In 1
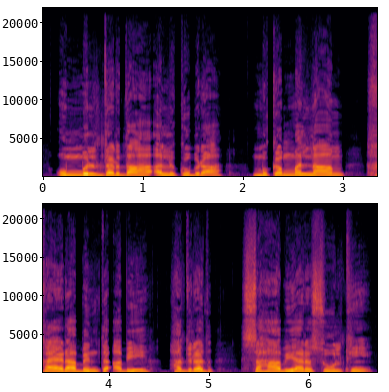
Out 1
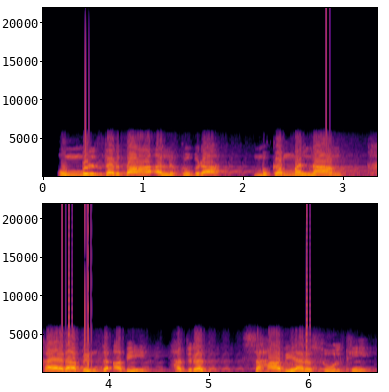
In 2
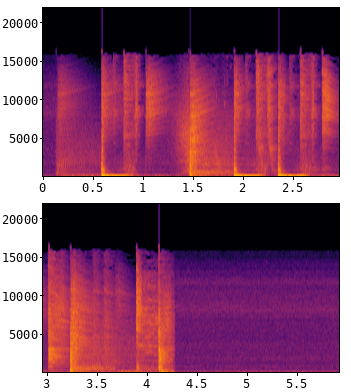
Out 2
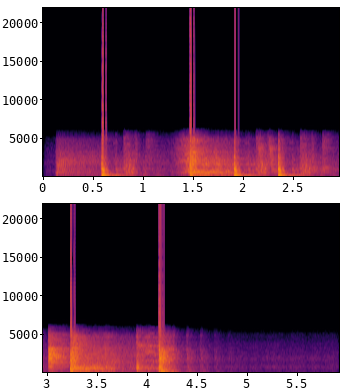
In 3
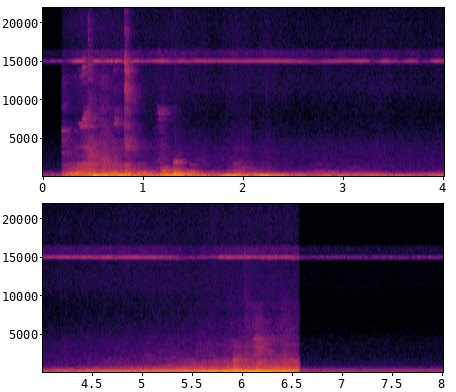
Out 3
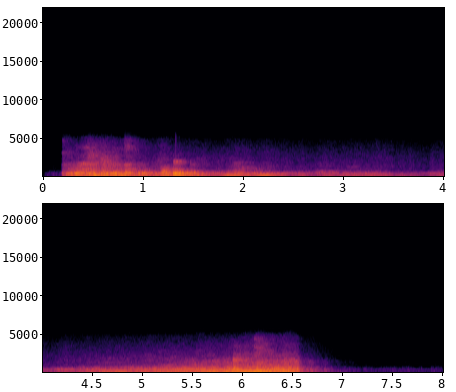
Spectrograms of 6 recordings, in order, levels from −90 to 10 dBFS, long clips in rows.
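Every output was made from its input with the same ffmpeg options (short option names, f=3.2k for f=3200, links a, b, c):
-filter_complex "[0:a]acrossover=split=260 3100:gain=0.1 1 0.1[a][b][c];[a][b][c]amix=inputs=3:normalize=0,aresample=11025,asoftclip=type=hard:threshold=-13.5dB,aresample=44100,aecho=1:1:138|276|414|552|690:0.1|0.058|0.0336|0.0195|0.0113,agate=range=-33dB:threshold=-46dB:ratio=3:detection=peak,equalizer=f=130:t=o:w=1.3:g=3.5,aeval=exprs='(mod(3.76*val(0)+1,2)-1)/3.76':c=same,asplit=2[d][e];[e]adelay=34,volume=-13dB[f];[d][f]amix=inputs=2:normalize=0,volume=1.5dB"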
